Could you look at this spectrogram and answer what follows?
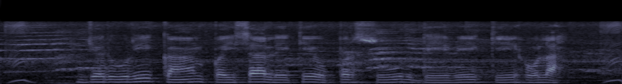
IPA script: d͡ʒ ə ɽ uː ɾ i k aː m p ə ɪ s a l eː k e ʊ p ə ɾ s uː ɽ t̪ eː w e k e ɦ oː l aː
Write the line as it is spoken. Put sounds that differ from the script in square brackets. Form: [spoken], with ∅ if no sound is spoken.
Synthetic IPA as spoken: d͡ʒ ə [ɾ] uː ɾ i k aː m p ə ɪ s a l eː k e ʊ p ə ɾ s uː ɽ [d̪] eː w e k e ɦ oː l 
